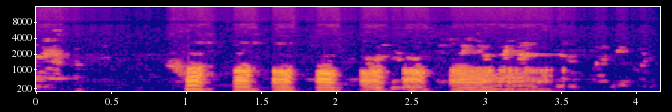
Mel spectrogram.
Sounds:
Laughter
